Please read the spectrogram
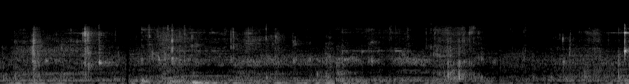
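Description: A person chewing a mouthful of food, with a few light clicks in the first two seconds.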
